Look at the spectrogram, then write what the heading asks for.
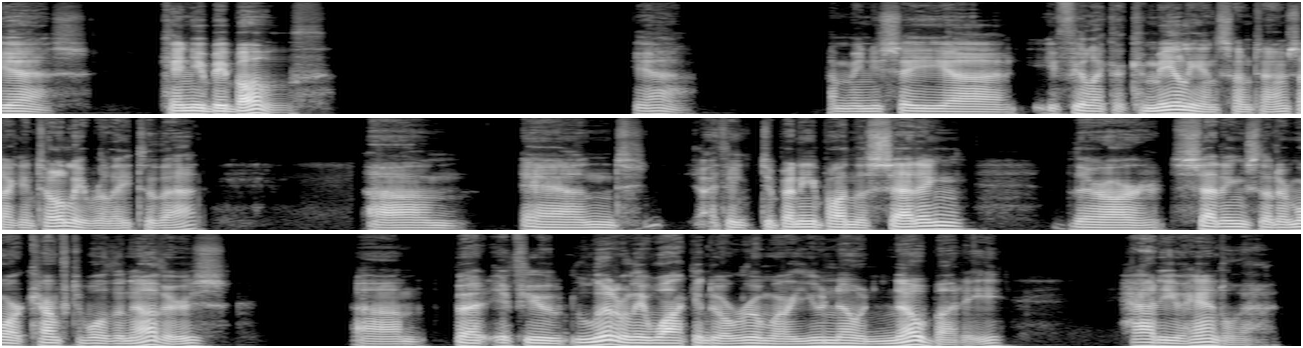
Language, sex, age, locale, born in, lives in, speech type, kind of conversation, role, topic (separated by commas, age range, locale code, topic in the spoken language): English, male, 70-74, en-US, Canada, United States, conversation, podcast, host, What makes it challenging to stay true to yourself while wanting to belong?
